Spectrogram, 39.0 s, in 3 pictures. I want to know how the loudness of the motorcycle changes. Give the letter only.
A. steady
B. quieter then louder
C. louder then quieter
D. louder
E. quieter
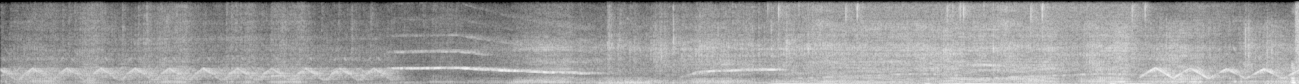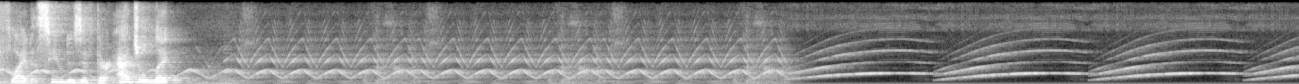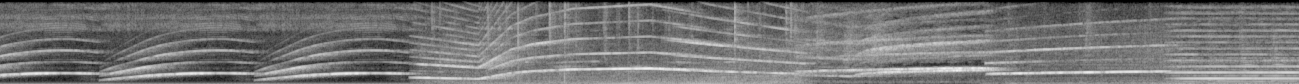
D.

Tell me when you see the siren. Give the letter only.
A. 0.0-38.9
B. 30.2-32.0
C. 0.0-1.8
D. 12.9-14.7
A.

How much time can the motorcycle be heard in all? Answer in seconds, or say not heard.
13 s.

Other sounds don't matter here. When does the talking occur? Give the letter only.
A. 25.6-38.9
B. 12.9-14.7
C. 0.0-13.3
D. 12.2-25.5
B.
